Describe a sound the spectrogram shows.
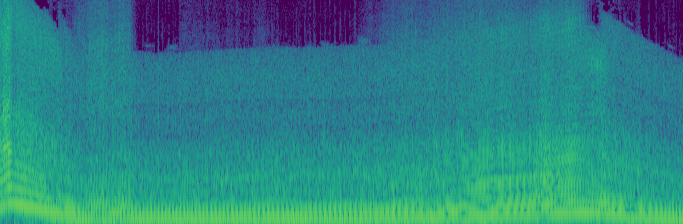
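A car engine revs up and shifts gears as the car speeds away.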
